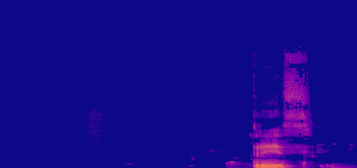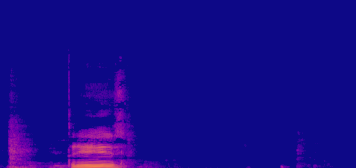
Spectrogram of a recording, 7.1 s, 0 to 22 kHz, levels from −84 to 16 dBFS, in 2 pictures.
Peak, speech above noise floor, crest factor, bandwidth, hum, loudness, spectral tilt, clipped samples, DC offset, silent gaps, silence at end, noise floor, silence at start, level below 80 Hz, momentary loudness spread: -8 dBFS; 64 dB; 22 dB; 15.5 kHz; none; -24 LUFS; -6 dB/octave; under 0.1%; under 0.1%; none; 2.3 s; -86 dBFS; 2.55 s; -68 dBFS; 25 LU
